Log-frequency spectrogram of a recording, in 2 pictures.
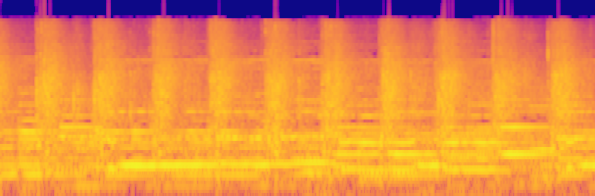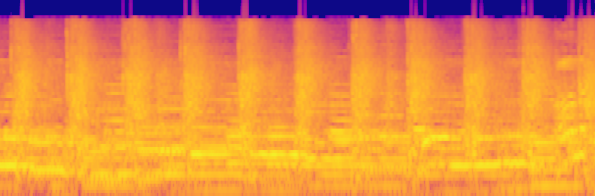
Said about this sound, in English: Let's clap it one more time.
